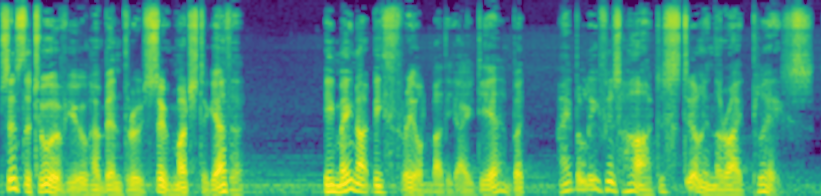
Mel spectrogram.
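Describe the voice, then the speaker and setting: An actor playing a solemn, duty-bound noble lord in a game, speaking in a measured, stately way. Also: male voice, low voice, big pitch swings, slight background noise. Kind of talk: voiced game dialogue.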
